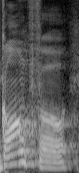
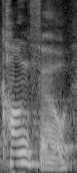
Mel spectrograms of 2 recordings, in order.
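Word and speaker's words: 功夫: Well, the best thing about this movie was the fact that they said Gong Fu instead of Kung Fu, because that's actually how it's pronounced, and they never say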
